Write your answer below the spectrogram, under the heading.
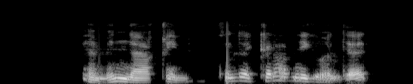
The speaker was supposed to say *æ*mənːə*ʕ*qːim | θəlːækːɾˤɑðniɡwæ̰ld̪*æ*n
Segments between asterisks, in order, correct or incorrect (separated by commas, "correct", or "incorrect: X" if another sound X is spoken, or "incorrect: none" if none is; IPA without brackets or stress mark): correct, correct, correct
